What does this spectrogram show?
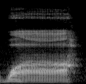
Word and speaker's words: Waugh: a Giallo of Hillary Waugh. Am I saying that right, babe? Mm-hmm. Wah. Who is it? Wah. How do you say wah? Wah. W-A-U-G-H.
